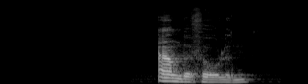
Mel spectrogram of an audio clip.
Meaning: past participle of aanbevelen
- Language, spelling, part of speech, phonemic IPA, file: Dutch, aanbevolen, verb, /ˈambəvolə(n)/, Nl-aanbevolen.ogg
